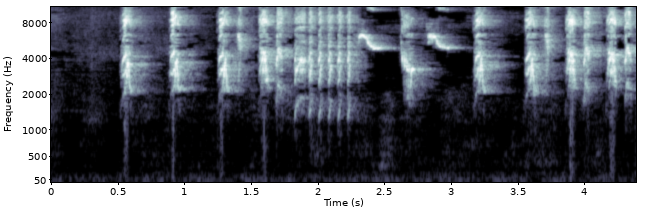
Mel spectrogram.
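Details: Long-tailed shrike singing a fierce song packed with imitated calls, including fighting sparrows, used as a lure for other shrikes: harsh, buzzy high bursts repeated about three per second, with a sliding whistle in the middle.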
